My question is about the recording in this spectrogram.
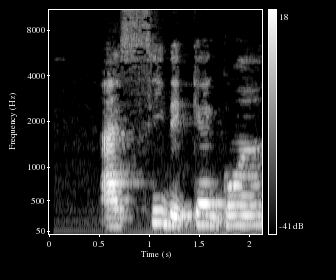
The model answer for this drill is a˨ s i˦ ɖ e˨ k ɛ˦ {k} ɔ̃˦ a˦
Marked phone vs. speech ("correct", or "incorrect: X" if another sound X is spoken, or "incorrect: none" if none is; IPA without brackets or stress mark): incorrect: ɡ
